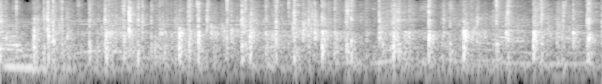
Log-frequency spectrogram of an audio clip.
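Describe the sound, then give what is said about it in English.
An audience at a Greene County civic gathering on government applauds itself for about three seconds, many hands clapping in a dense, steady patter at an even, fairly loud level, with faint crowd voices mixed in. “Clap, everybody, a big round of applause.”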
